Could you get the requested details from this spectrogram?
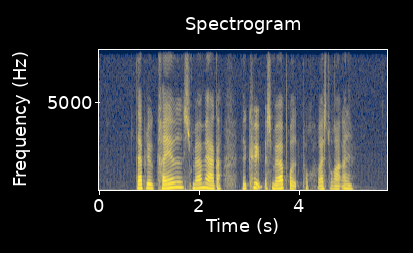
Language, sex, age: Danish, female, 23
